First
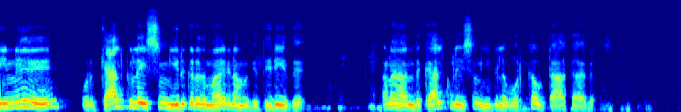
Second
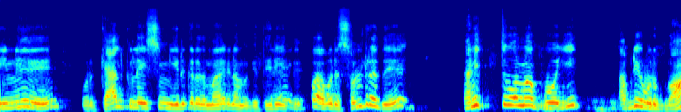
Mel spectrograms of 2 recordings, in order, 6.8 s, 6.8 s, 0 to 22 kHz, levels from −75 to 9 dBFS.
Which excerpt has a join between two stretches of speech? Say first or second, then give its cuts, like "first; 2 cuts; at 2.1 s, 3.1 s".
second; 1 cut; at 3.0 s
